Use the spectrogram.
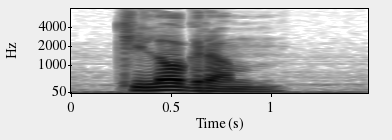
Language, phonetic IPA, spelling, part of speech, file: Polish, [ciˈlɔɡrãm], kilogram, noun, Pl-kilogram.ogg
